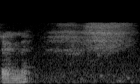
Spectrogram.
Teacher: La punta de la lengua se acerca a los dientes superiores para pronunciarla.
